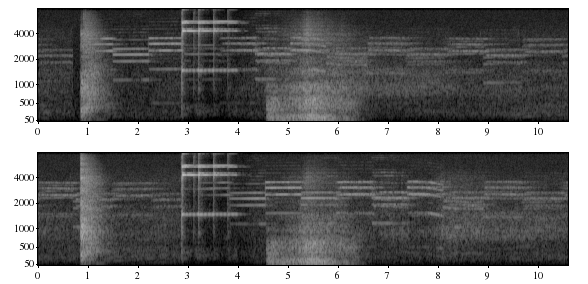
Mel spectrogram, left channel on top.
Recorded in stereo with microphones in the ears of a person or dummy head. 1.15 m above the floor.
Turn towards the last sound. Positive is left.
turn(degrees=30)  # may be behind; listen again after turning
